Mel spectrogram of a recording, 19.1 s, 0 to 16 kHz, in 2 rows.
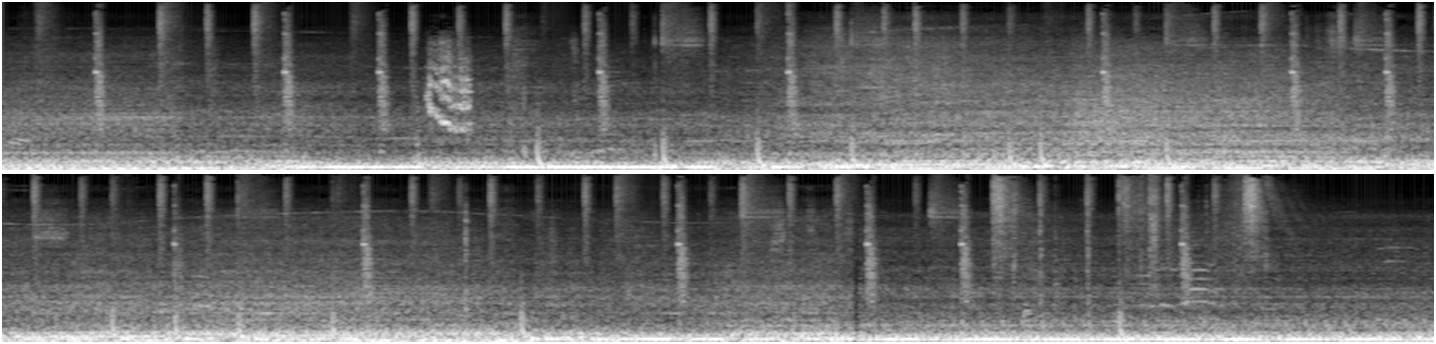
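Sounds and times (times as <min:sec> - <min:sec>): truck engine and road rumble: 0:00.0 - 0:19.0
sharp clicks and ticks: 0:06.7 - 0:18.1.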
